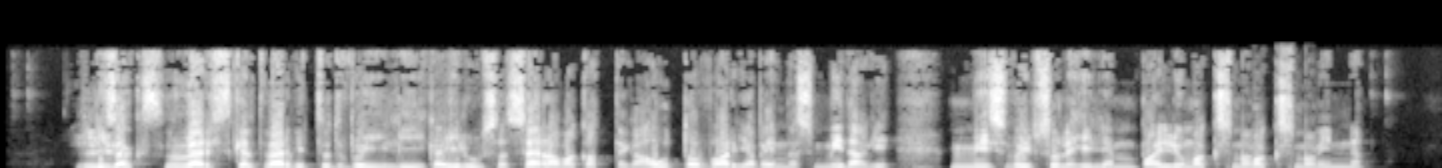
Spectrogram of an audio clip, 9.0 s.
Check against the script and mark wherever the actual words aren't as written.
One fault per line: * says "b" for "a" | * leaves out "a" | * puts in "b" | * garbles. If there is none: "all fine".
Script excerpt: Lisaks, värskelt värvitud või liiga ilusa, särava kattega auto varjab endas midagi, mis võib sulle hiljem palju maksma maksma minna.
all fine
